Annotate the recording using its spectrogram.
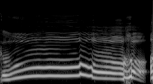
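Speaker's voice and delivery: long, high, loud "oooh"; mock ghostly ooh. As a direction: draw out a hammy wailing ooh. Mock dramatic excuse.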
